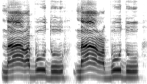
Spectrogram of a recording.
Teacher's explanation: আইনটা পড়ার সময় গলার মধ্যে চাপ দিব তাহলে আইনটা সহি শুদ্ধ উচ্চারণ হবে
